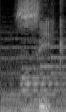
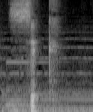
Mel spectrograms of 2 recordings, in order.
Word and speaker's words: Sikh: Playing hide and seek, right? It's sick, and it's not Sikhism, it's Sikhi.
